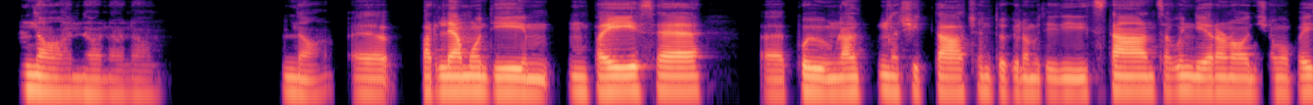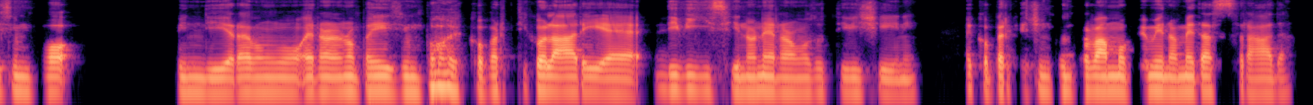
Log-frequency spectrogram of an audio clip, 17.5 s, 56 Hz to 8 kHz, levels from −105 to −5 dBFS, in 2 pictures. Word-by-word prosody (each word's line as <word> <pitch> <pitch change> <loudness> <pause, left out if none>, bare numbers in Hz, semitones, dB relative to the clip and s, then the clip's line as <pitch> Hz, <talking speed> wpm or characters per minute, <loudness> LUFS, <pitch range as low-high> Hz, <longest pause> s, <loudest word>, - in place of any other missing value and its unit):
No, 110 -4 0
no, 100 -1 -7
no, 95 0 -12
no. 95 -1 -17 0.8
No, 105 +1 -7
ehm, 100 -1 -3 0.2
parliamo 110 +1 +3
di, 105 0 +2
mhmm, 100 -1 -1
un 110 -1 -4
paese, 110 +1 +4 0.2
ehm, 95 0 -5
poi 110 - +2
un 100 0 0 0.2
una 115 -2 -2
città 105 0 +1
a 105 - 0
100 105 0 -7
chilometri 100 -1 -5
di 100 +1 -2
distanza, 110 +2 +3
quindi 110 0 -1
erano 105 -1 +1
diciamo 105 0 -8
paesi 110 +2 -4
un 110 -1 -2
po' 110 0 +1 0.6
quindi 105 -1 -3
eravamo 105 0 0
erano 105 0 +2
paesi 110 0 0
un 105 -1 -2
po' 130 +4 +1
ecco 115 - -2
particolari 110 -1 +3
e 100 -1 +1
divisi, 115 -2 -4
non 105 +1 0
eravamo 100 -1 0
tutti 105 0 -10
vicini. 95 -1 -6 0.3
Ecco - - -6
perché - - -2
ci - - -6
incontravamo 110 0 +2
più 115 - -9
o - - 0
meno 110 -2 +3
a - - -1
metà 110 0 +2
strada. 100 -1 -4
105 Hz, 175 wpm, -26 LUFS, 100-110 Hz, 0.8 s, paese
